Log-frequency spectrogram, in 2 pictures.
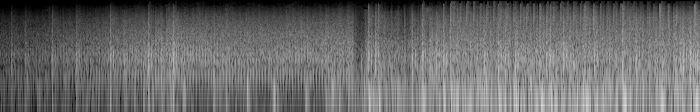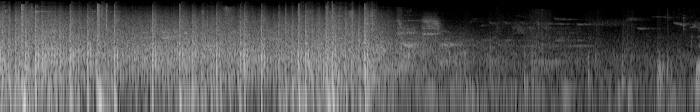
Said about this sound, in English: We got a chain gun.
